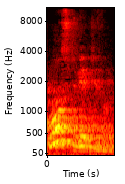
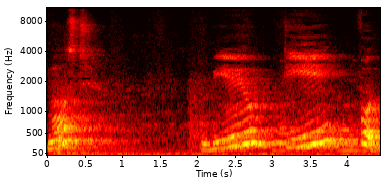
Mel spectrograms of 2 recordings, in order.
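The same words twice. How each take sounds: First: Said in the usual way. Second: "most ... বিউটিফুল" very slow, soft, syllables stretched; drawn-out dictation. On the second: Shown as a demonstration. Teacher writing out the superlative, drawn-out syllables. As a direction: stretch বিউটিফুল as biu-ti-ful after a long pause.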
